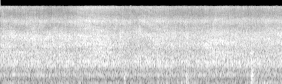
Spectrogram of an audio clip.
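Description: Chicken pieces sizzling in hot oil in a wok as they are stirred with a wooden spatula; the water has cooked off, so the meat is now frying. Three light taps of the spatula against the pan come in the second half.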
